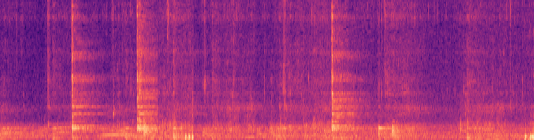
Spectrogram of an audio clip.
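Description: Small native tengra fish mixed with oil by hand in a bowl, a few short wet squishes and clinks against the dish, close and fairly loud, with no speech.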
